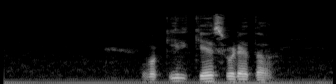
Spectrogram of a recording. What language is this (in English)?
Dhatki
